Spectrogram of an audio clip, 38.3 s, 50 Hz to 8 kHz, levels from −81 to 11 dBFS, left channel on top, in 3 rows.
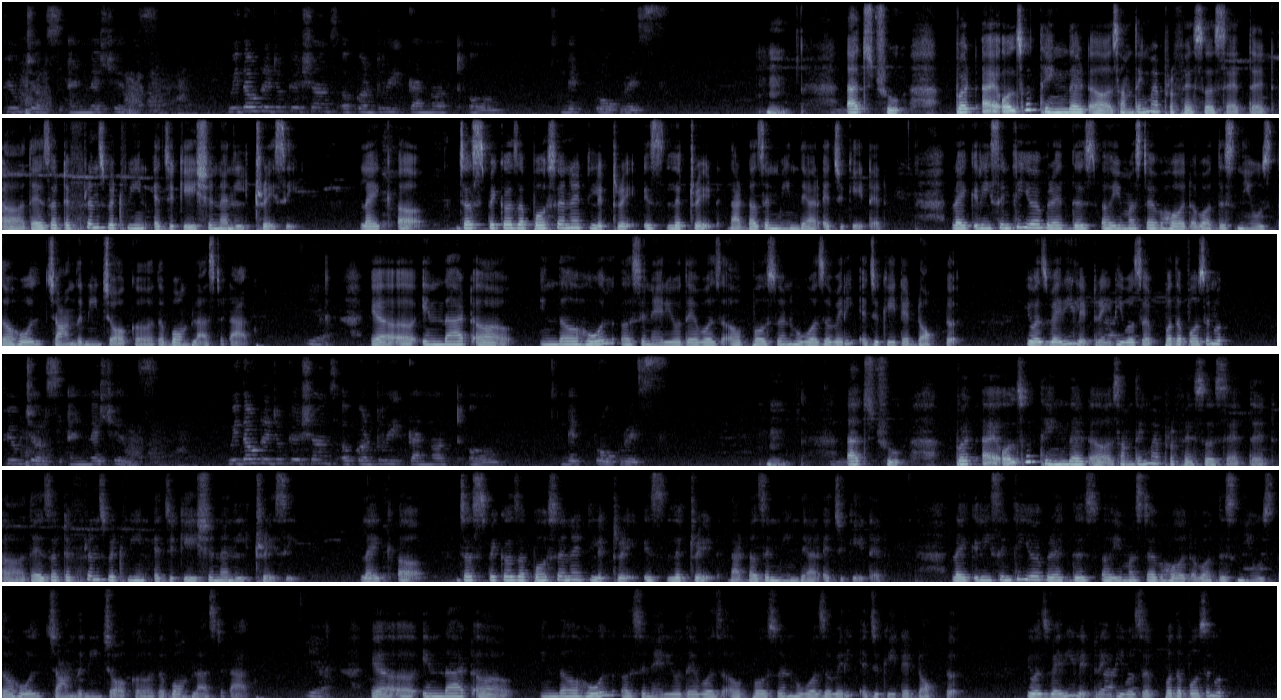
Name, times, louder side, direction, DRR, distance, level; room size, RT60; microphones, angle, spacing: voice 1, 0.0-1.5 2.3-5.0 5.6-6.5 8.3-8.5 25.2-25.4 28.6-28.9 36.3-36.9, right 2 dB, 25° right, 1.4 m, -45 dB
voice 2, 8.2-15.7 16.4-17.0 17.3-21.6 22.0-28.0 29.2-30.6 30.9-35.1 35.8-37.7, left 4 dB, 75° left, 0.5 m, -28 dB
4.7 x 3.1 x 3.4 m
head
